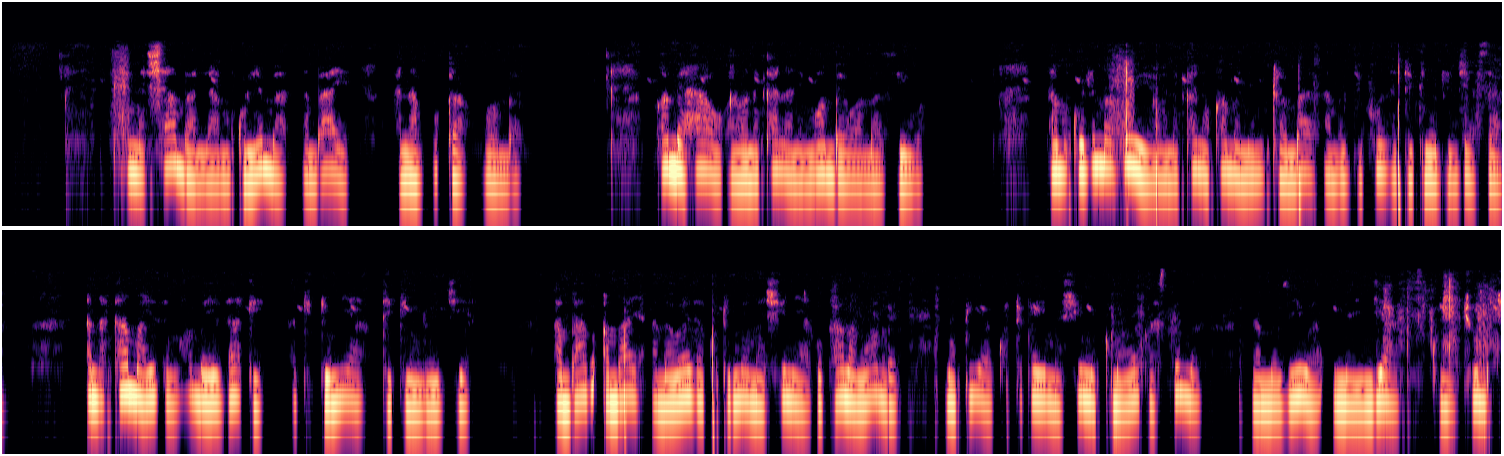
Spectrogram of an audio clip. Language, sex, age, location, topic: Swahili, female, 18-24, Nakuru, agriculture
